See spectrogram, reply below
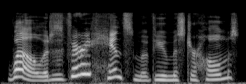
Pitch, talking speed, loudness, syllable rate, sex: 255 Hz, 220 wpm, -18 LUFS, 5.8 syllables/s, female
